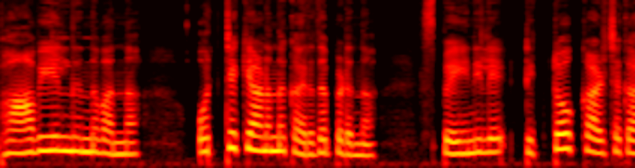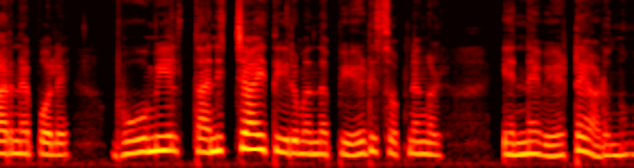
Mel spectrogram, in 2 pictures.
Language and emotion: Malayalam, fearful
